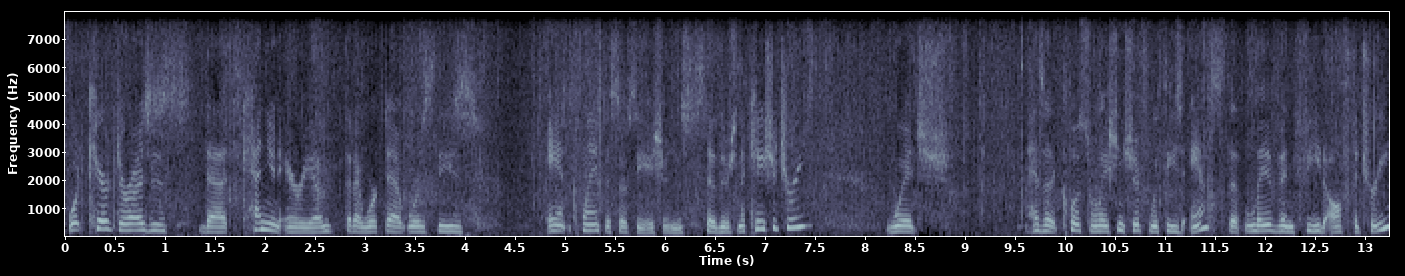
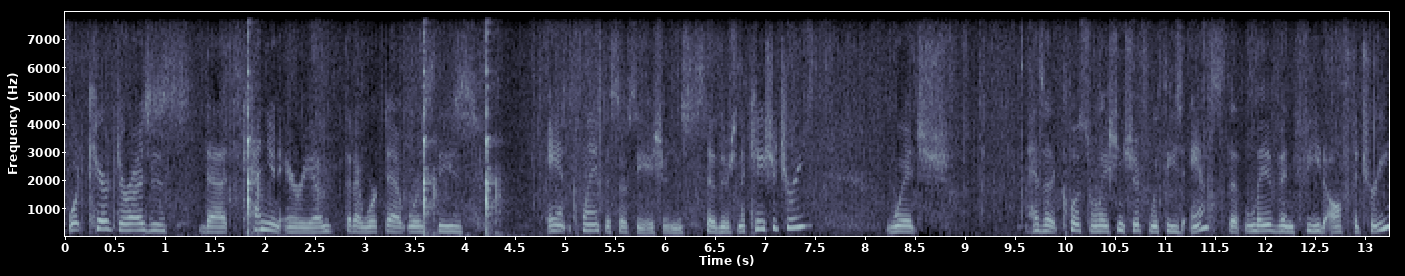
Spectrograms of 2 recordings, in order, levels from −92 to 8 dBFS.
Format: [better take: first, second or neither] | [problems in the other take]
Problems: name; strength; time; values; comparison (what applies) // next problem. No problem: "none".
first | background sound (Dishes, pots, and pans / Chink, clink); 4 dB above the speech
